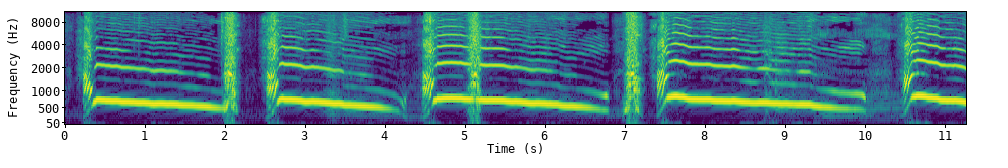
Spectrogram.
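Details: Two puppies howling together indoors, a person joining in: long clear wavering howls, each gliding slowly downward over one to two seconds, about six in a row separated by brief sharp breaks.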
